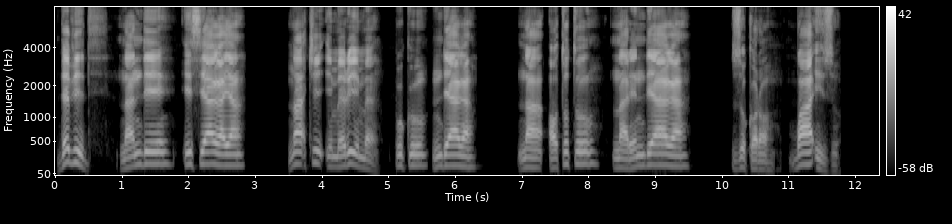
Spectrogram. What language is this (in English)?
Igbo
